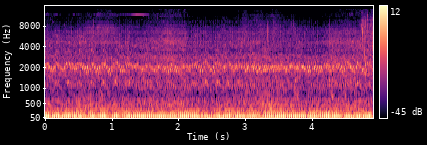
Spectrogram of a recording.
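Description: A 2014 Triumph Street Triple R's 675 cc three-cylinder engine running steadily at low revs in slow, stop-and-go traffic.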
